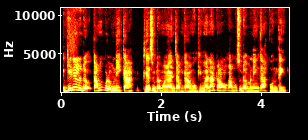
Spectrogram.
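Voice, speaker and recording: A woman's voice: medium pitch, fast talker. A woman hosting an advice show, giving frank, lecturing advice to a caller. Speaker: advice host. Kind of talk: advice chat.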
